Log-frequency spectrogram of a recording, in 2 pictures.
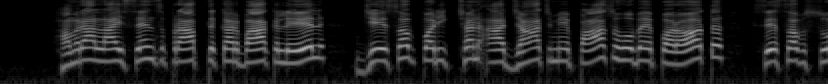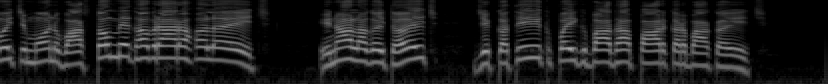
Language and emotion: Maithili, fearful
